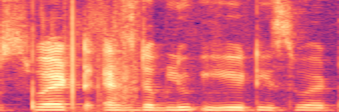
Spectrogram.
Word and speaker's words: sweat: इसको स्वीट नहीं बोलेंगे, स्वीट की स्पेलिंग SWEET, स्वीट होती है मिठाई, और स्वेट SWEAT, स्वेट होता है पसीना।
